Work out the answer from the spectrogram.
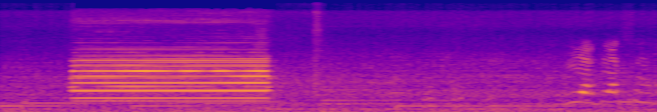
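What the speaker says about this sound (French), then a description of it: "Lui, la klaxon de voiture." A car horn blares once in a single steady honk lasting about a second and a half, loud and close, followed by quieter street ambience with a faint voice.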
